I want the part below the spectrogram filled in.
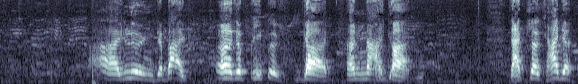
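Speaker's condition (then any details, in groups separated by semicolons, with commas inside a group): Deafness, acquired at age 5 from German measles; deaf since age five, caused by German measles, witch doctor put snake oil in ear in childhood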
